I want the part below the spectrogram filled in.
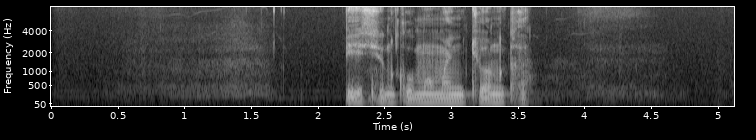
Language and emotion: Russian, neutral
